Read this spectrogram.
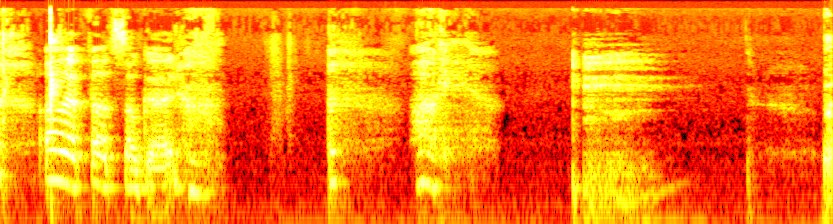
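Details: Repeated burping from a girl: several drawn-out, croaky voiced belches separated by quiet pauses.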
